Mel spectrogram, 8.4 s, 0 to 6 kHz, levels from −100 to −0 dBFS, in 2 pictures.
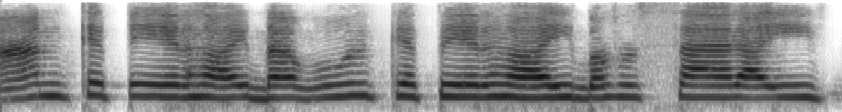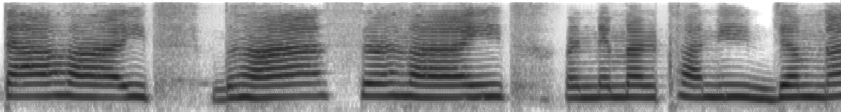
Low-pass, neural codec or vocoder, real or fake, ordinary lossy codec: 5.4 kHz; codec, 16 kHz, 0.5 kbps, X-Codec, HuBERT features, trained on general audio; fake; none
